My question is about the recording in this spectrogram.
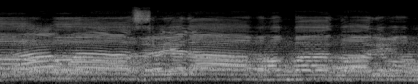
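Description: A man chanting in long, drawn-out melodic notes that glide up and down in pitch, breaking from spoken delivery into a sung recitation.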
